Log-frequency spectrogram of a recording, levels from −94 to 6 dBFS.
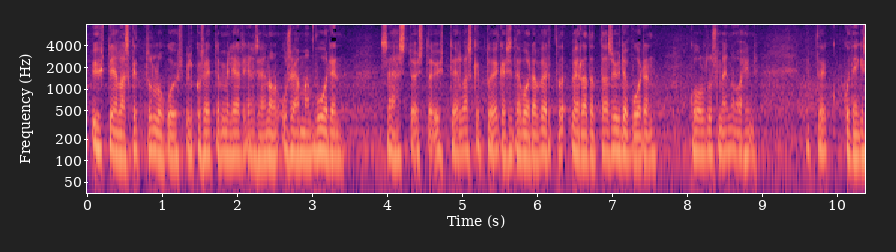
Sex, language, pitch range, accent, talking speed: male, Finnish, 115-130 Hz, native, 110 wpm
